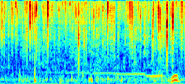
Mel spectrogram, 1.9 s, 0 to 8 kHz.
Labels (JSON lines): {"label": "biophony, cascading saw", "recorder": "SoundTrap 600 or HydroMoth"}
